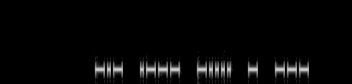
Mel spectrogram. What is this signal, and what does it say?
Morse code, heard as a keyed tone, about 37 wpm, spaced as for 28 wpm, 700 Hz. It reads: KJ6TO
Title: USA Call Signs - 5 Characters - 2x Character Spacing - 40wpm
